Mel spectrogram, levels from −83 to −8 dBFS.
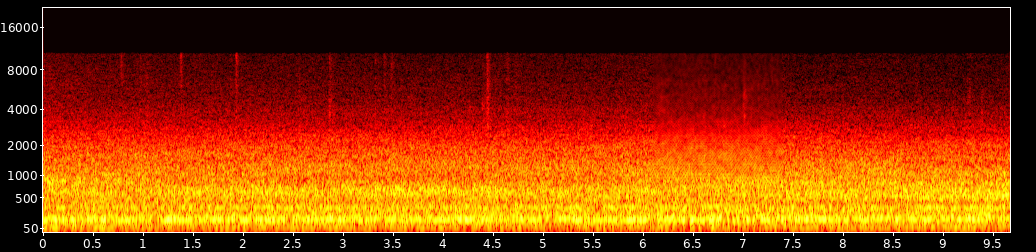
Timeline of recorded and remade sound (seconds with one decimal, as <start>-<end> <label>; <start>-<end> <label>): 0.0-6.1 recorded; 6.1-7.4 remade; 7.4-9.7 recorded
